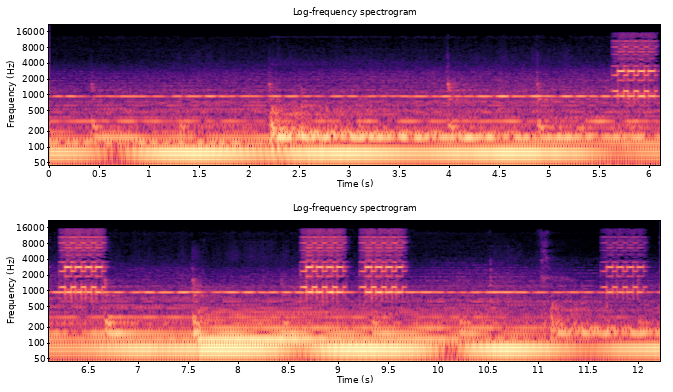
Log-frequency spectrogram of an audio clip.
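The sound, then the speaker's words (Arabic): A telephone at a hotel reception desk rings in two double bursts. Each burst is a pair of short, bright, trilling rings, heard over a steady low droning background. “المفروض مش انا اللي ارد على التليفون في الفترة الاولانية، بس زميلي قال وقال لو سمحت رد”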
